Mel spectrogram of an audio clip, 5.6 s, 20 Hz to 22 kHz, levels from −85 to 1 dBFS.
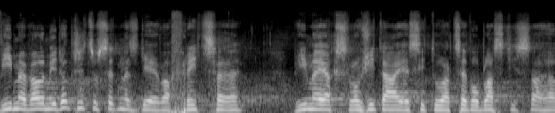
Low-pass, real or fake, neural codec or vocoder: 14.4 kHz; fake; vocoder, 44.1 kHz, 128 mel bands, Pupu-Vocoder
